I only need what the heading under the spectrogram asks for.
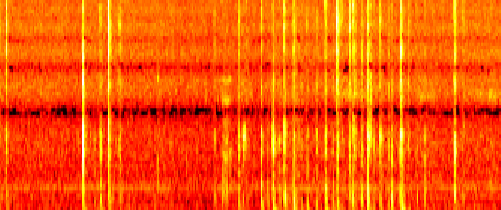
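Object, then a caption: Plastic laptop keyboard. Fingertips of both hands type on the dark plastic keys of a laptop keyboard. Soft, dry clicks come in a few scattered taps at first, then a quicker, denser run in the middle before slowing again. Each tap stops short, with a dull low body and a brief bright tick.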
